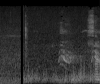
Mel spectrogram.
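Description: A crow cawing once, briefly, about a second in, over a steady hiss of outdoor background noise.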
